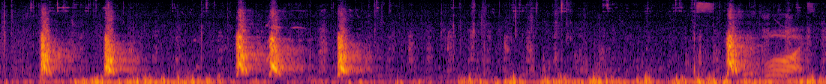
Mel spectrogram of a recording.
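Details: While herding sheep, Ronin the Chow Chow mix fires off five loud, short barks in two quick pairs and a single, then a last bark near the end, over steady low wind-like rumble.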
